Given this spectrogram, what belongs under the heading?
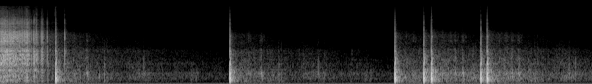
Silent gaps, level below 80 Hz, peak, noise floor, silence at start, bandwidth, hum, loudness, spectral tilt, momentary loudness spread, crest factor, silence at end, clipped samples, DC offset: none; -48 dBFS; 0 dBFS; -52 dBFS; 0 s; 16.5 kHz; none; -22 LUFS; -4 dB/octave; 23 LU; 24 dB; 0.15 s; under 0.1%; 0.3%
